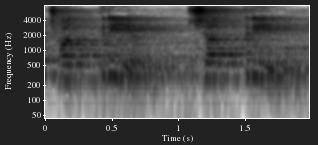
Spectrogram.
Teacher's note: क की ध्वनि हमारे गले तक ही रह जा रही है, वो बाहर नहीं आ रही है।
